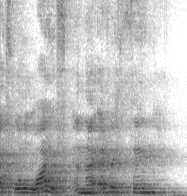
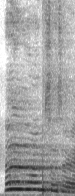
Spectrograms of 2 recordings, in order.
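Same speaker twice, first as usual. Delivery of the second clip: sudden, much higher and louder apology; a reader suddenly overcome with feeling, crying out an apology; emotional outburst; 11 semitones higher, 10 dB louder, faster than usual. Real, not acted. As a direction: burst out, overwhelmed with emotion. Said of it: "I'm an emotional mess right now".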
